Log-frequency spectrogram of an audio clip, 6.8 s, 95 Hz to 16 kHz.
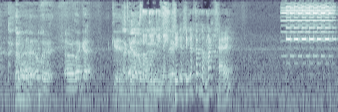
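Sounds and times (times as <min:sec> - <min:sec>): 
laughter: 0:00.0 - 0:01.1
speech: 0:00.2 - 0:04.8
old gondola-style telephone bell ringing: 0:05.6 - 0:06.7.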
